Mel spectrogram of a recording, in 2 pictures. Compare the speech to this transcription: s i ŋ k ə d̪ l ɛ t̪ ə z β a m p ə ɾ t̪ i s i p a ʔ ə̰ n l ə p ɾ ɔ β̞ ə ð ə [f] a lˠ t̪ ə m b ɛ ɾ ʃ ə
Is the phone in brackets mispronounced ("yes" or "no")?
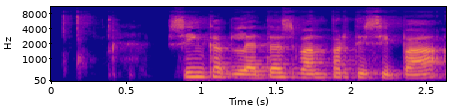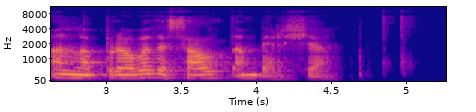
yes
